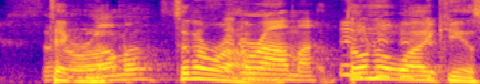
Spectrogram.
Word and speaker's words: Cinerama: Cinemarama. Cinerama.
